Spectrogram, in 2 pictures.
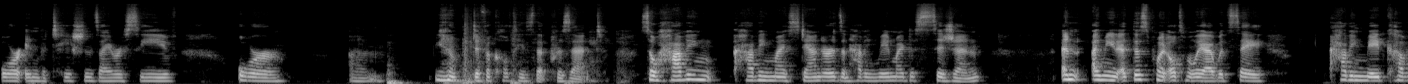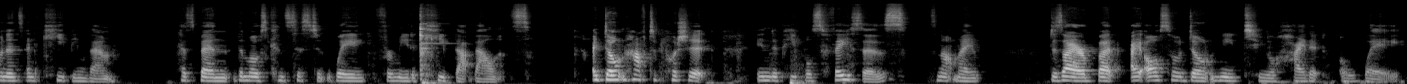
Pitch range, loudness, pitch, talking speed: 155-185 Hz, -22 LUFS, 170 Hz, 150 wpm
